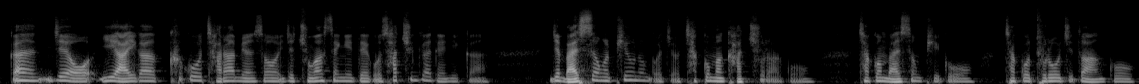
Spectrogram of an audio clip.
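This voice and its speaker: A male pastor preaching a sermon, telling a story with emphasis and swinging between loud lines and hushed ones. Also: a little high, vocal fry. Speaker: guest pastor.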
